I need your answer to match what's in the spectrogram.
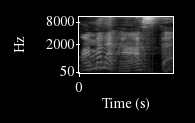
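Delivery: ordinary delivery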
